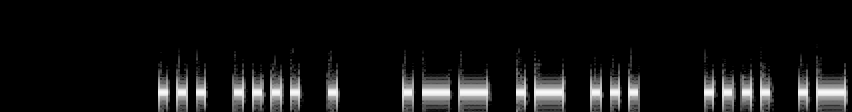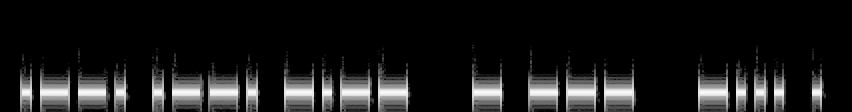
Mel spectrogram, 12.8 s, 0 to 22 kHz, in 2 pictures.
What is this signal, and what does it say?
Morse code, heard as a keyed tone, about 17 wpm, 700 Hz. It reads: SHE WAS HAPPY TO BE
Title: Sentences from Top 1000 Words - Review Part 5 - 17wpm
